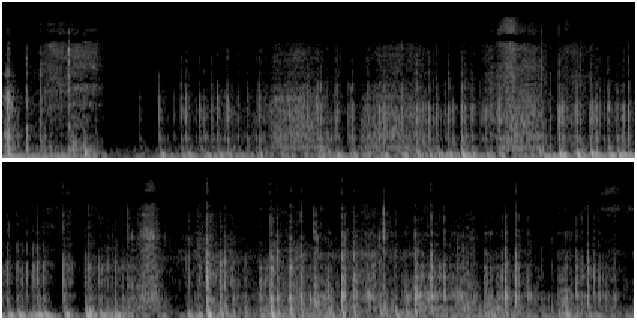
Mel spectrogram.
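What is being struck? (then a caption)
Paper spiral notebook with card cover. Fingertips tap rhythmically on the top cover of a thick green-covered spiral notebook lying flat on a table over its solid paper stack. The taps are quick, dull, low thuds with almost no ring, mixed with a light scratchy rustle and a steady run of soft hits throughout.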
